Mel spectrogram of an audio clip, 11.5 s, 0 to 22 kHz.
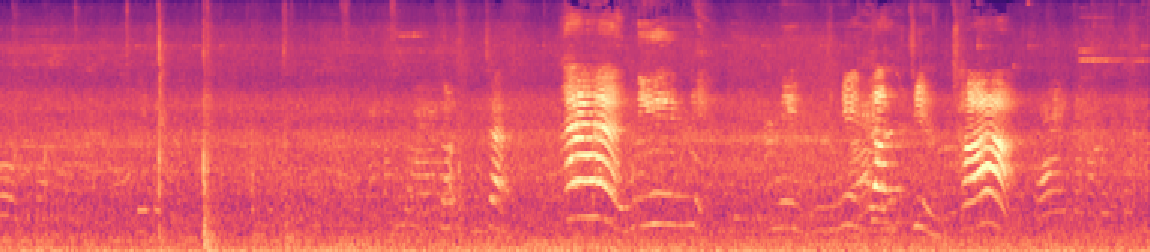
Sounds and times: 0.0s Children and adults 11.4s

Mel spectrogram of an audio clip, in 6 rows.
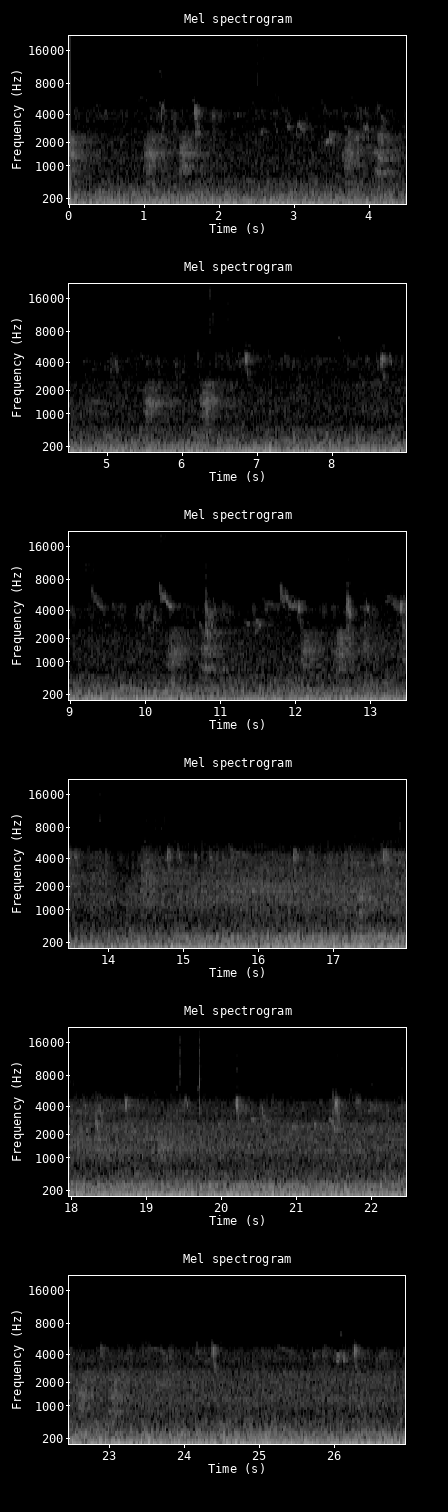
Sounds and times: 13.4s Road construction noise 26.9s
13.4s Traffic Sound 26.9s

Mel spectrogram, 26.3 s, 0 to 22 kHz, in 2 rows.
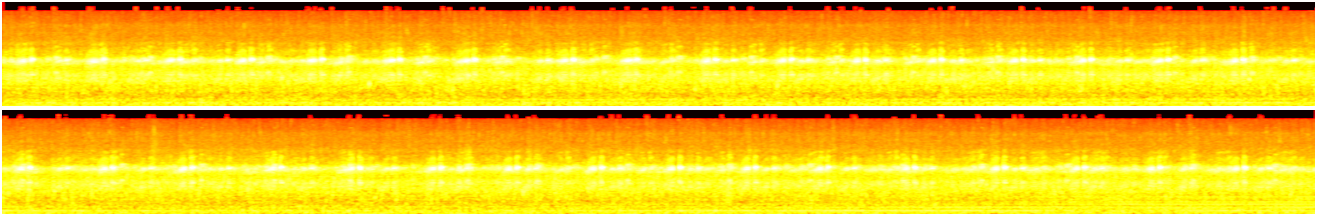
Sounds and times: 0.0s Frogs 26.2s

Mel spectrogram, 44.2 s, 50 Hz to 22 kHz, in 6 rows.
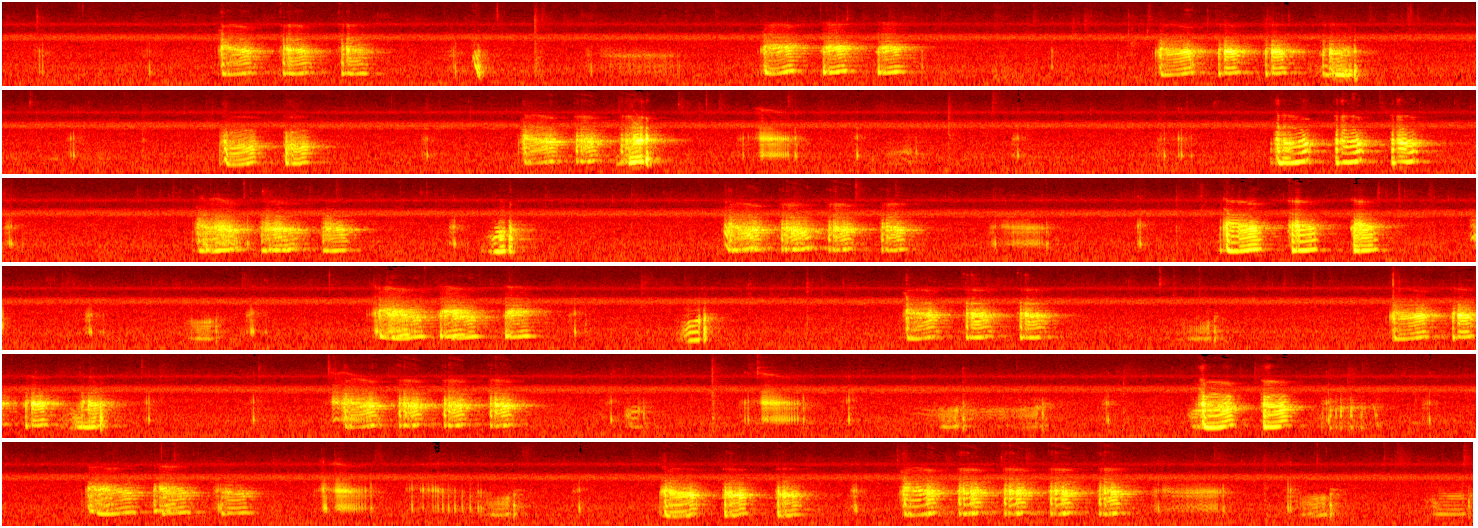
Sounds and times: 0.0s Frogs chirping 17.6s
18.2s Frogs chirping 44.2s

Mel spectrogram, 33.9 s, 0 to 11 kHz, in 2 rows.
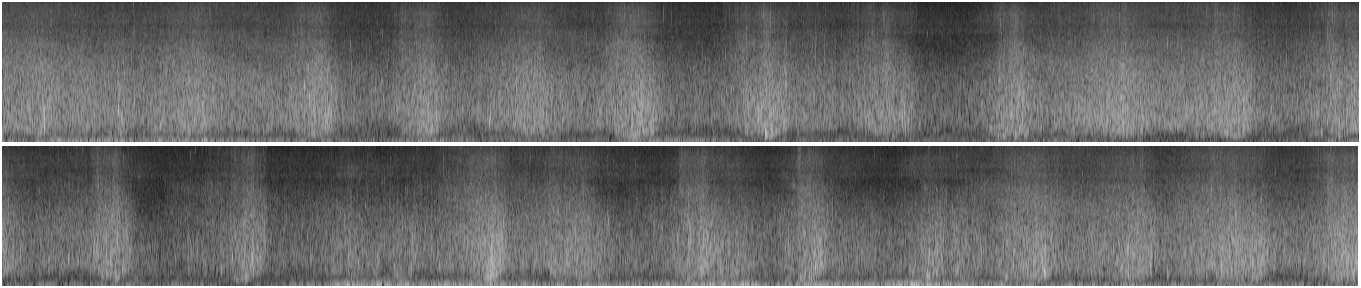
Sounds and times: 0.0s Waves on a lake 33.9s

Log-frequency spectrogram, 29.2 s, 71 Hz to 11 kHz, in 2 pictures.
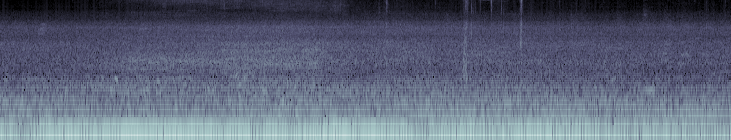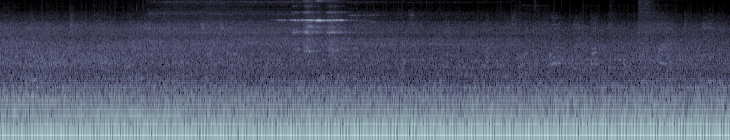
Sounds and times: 0.0s Traffic sound 20.1s
0.0s People walking in the square 29.2s

